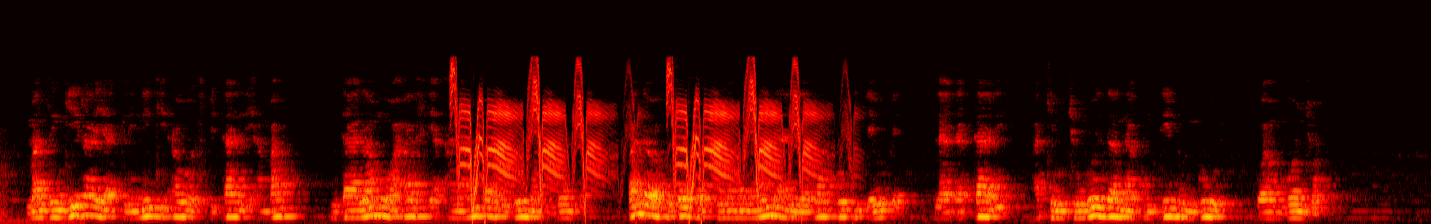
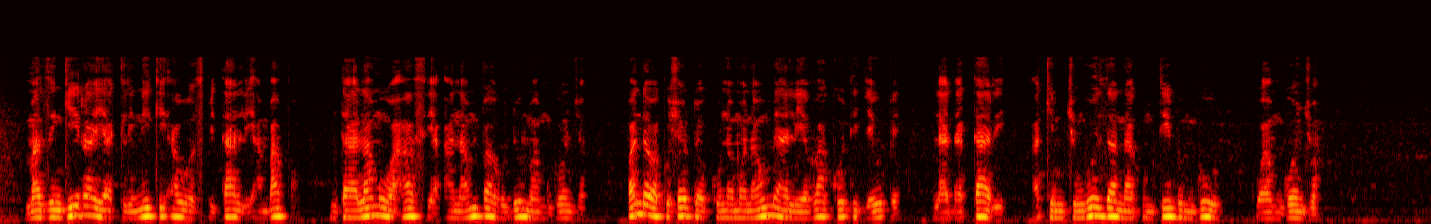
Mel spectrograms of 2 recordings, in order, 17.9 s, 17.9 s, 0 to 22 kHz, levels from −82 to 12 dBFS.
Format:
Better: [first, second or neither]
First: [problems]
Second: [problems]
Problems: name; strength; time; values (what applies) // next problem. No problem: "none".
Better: second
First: background sound (Scratching (performance technique)); 4 dB below the speech // room echo; dies away in 0.8 s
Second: none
